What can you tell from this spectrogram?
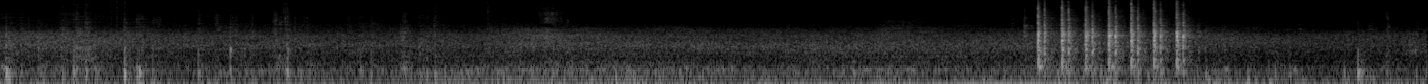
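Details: Arabian horse with scattered soft hoof knocks, then a quick run of about eight sharp, evenly spaced clops near the end, over steady low background noise.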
